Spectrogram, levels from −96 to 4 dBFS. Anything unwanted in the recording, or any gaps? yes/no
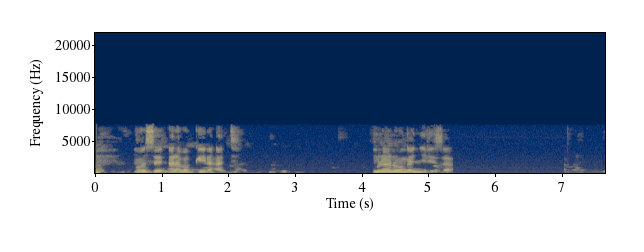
no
